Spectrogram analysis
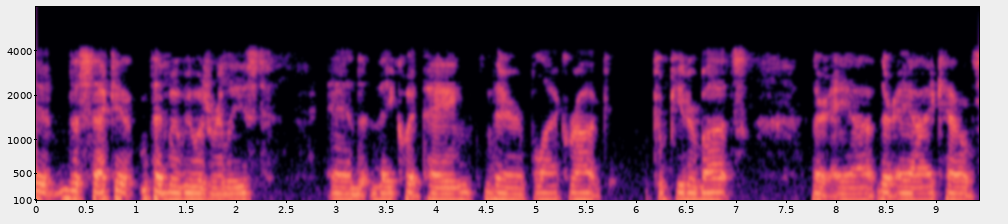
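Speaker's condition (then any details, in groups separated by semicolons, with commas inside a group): No condition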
